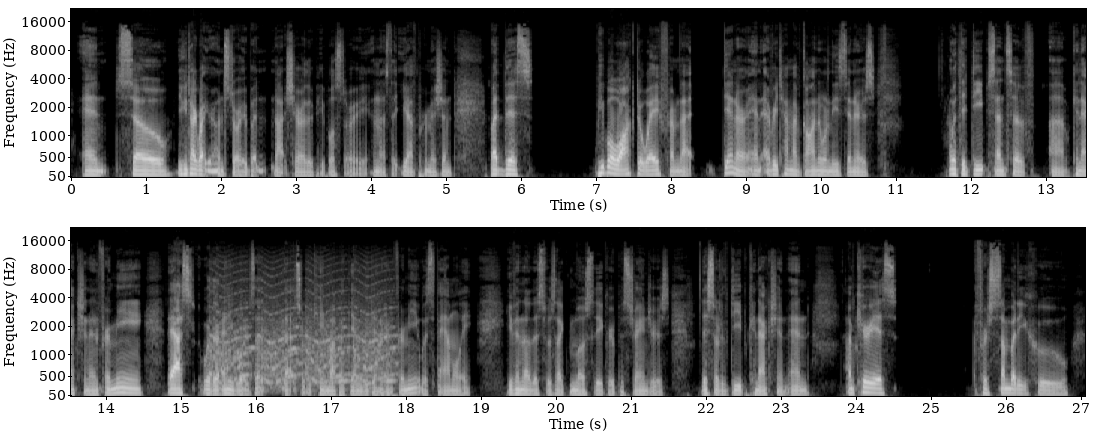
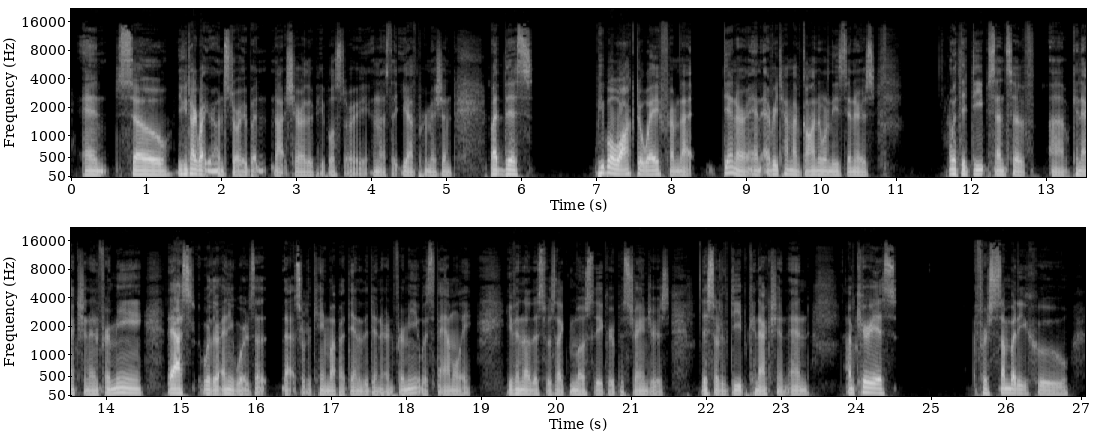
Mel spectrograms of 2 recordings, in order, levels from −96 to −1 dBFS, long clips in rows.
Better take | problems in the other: second | alarm; noticeable; from 15 to 18 s; peak 7 dB below the speech

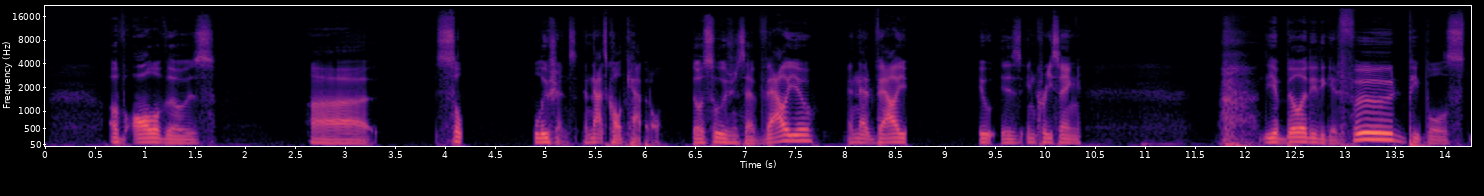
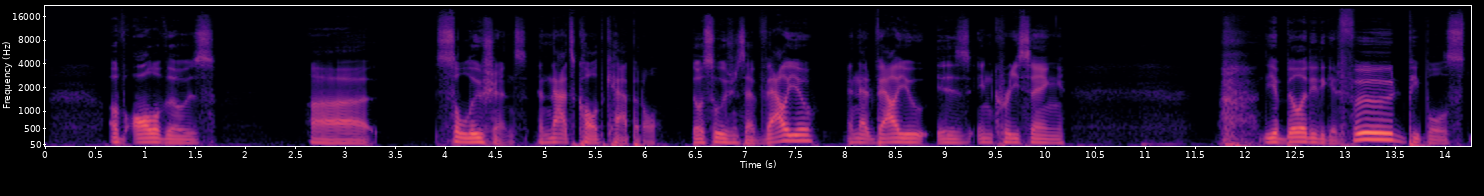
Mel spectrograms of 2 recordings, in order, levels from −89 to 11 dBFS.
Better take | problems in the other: second | audio freezing; at 4 s for 0.5 s and at 8.5 s for 0.5 s

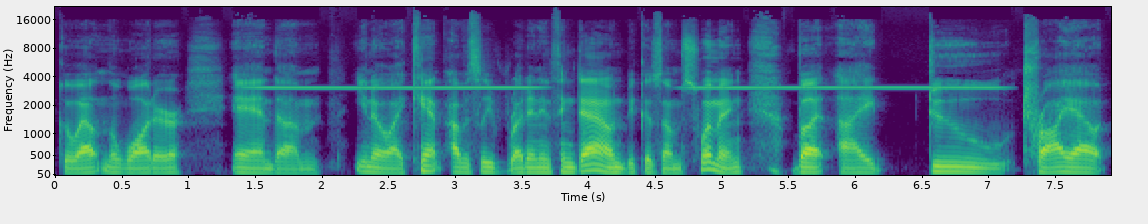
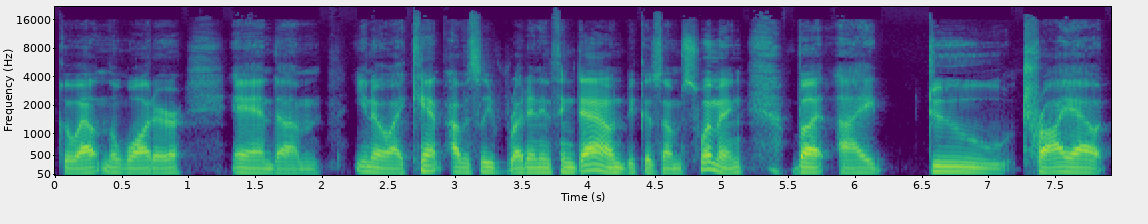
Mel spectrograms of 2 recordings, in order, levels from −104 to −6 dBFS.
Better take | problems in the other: second | high-pitched whine; loud; from 1.5 to 3.5 s and from 4.5 to 7 s; 3 kHz, 9 dB below the speech

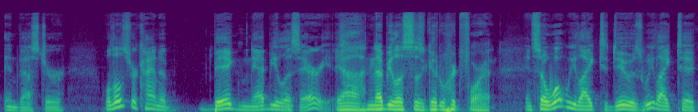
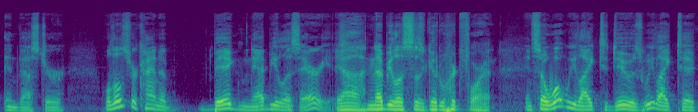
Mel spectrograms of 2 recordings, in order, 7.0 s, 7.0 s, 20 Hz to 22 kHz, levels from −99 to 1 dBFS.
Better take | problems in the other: neither | none

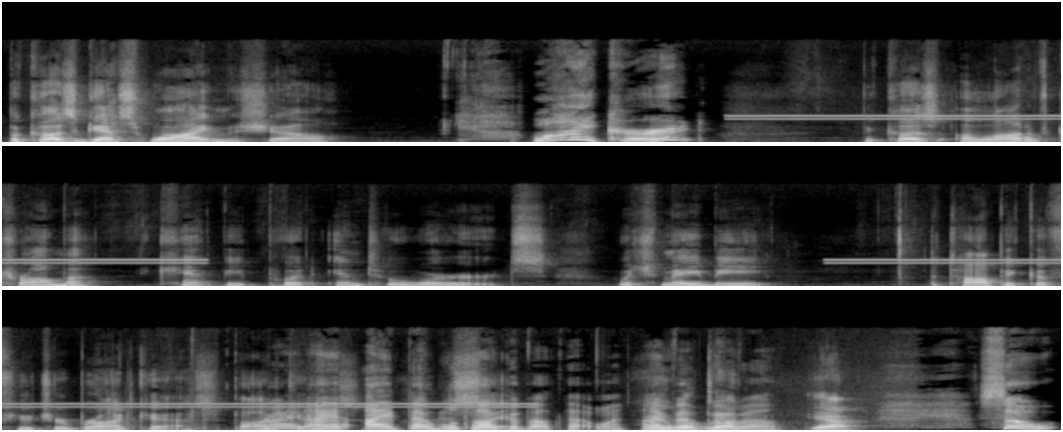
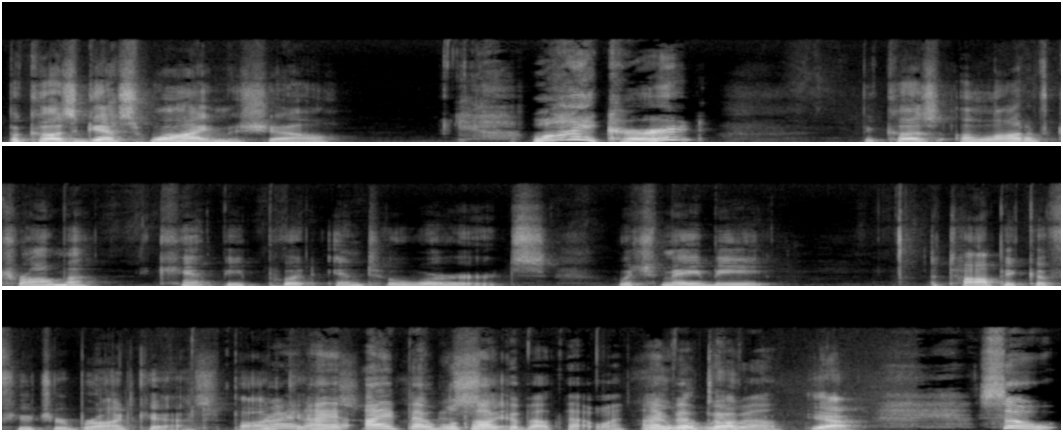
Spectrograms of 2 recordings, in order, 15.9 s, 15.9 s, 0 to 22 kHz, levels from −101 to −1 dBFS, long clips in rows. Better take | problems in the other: second | high-pitched whine; loud; from 3.5 to 6.5 s and from 9.5 to 13 s; 4 kHz, 9 dB below the speech

